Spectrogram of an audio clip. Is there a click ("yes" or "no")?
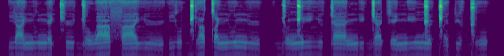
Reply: yes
